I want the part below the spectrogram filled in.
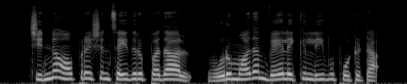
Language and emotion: Tamil, sad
